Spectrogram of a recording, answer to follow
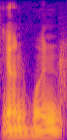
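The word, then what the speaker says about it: Danh Huynh: So, what is your first and last name and how do you spell it? My name is Yan Hen and um it's D A N H and H U Y N H.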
